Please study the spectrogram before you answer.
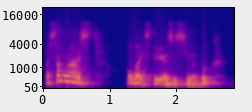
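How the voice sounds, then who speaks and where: A Bulgarian-accented man talks through a coaching masterclass with a warm, mellow tone. He speaks English as a second language, and his delivery is earnest and deliberate. He presses on key words as he lays out each point. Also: on the high side, very animated. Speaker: virtual team coach. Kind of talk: online masterclass presentation.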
